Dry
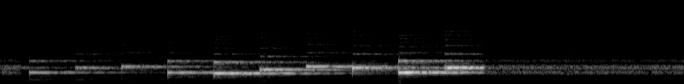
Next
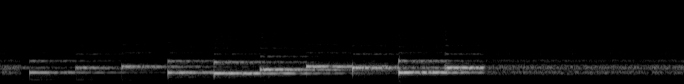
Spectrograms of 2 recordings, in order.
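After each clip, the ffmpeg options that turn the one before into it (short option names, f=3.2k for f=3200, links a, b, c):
-filter_complex "[0:a]acrossover=split=520|1700[a][b][c];[a]acompressor=threshold=-35dB:ratio=4[d];[b]acompressor=threshold=-30dB:ratio=4[e];[c]acompressor=threshold=-59dB:ratio=4[f];[d][e][f]amix=inputs=3:normalize=0"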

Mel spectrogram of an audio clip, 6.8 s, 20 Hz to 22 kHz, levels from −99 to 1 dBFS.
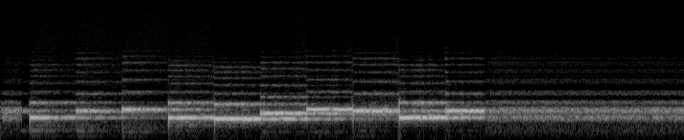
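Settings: -af "alimiter=level_in=4dB:limit=-24dB:level=0:latency=1:release=60,volume=-4dB,adynamicequalizer=threshold=0.00501:dfrequency=1600:dqfactor=0.7:tfrequency=1600:tqfactor=0.7:attack=5:release=100:ratio=0.375:range=2:mode=boostabove:tftype=highshelf"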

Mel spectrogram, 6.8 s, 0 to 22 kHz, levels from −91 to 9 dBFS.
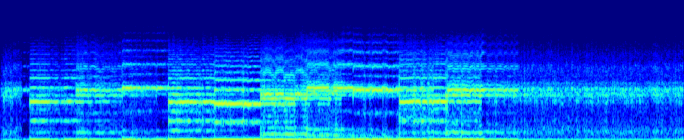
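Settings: -filter_complex "[0:a]aeval=exprs='abs(val(0))':c=same,aecho=1:1:341:0.376,asplit=2[a][b];[b]highpass=f=720:p=1,volume=15dB,asoftclip=type=tanh:threshold=-25dB[c];[a][c]amix=inputs=2:normalize=0,lowpass=f=2.5k:p=1,volume=-6dB"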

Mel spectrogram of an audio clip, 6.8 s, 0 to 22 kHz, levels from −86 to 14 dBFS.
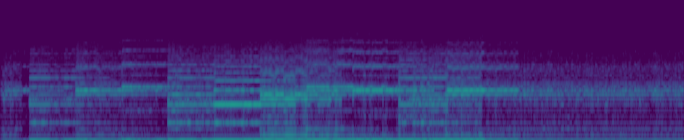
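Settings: -af "afftfilt=real='hypot(re,im)*cos(PI*b)':imag='0':win_size=1024:overlap=0.75,volume=-1dB"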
